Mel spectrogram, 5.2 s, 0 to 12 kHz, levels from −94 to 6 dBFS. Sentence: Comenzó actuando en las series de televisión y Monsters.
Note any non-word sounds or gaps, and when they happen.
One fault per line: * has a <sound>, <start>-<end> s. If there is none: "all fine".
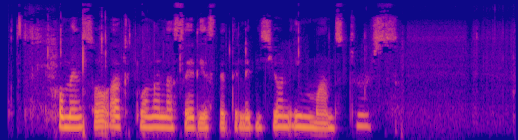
all fine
